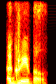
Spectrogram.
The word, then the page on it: agreeable: Indian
